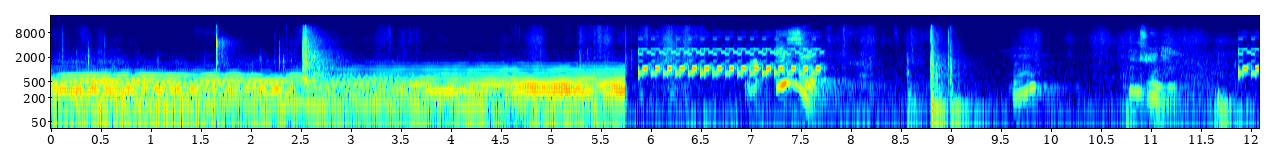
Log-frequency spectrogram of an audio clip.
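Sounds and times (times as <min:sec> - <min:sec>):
cell phone ringing trill: 0:05.7 - 0:07.8.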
